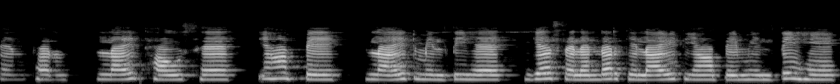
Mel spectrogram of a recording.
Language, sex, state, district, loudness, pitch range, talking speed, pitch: Hindi, female, Bihar, Saran, -17 LUFS, 220-235 Hz, 120 wpm, 225 Hz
